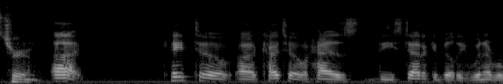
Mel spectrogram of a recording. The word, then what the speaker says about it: Kaito: Kaito, how do you pronounce that? Kaito. Kaito.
